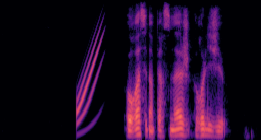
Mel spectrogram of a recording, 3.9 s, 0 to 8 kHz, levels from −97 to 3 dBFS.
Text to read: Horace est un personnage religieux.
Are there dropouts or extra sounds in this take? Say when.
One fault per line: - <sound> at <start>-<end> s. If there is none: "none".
- chirp at 1.1-1.6 s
